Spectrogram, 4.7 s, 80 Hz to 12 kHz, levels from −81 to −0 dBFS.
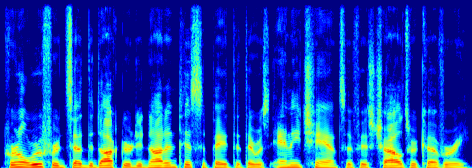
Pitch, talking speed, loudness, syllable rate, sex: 135 Hz, 215 wpm, -18 LUFS, 6.6 syllables/s, male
